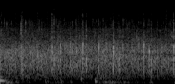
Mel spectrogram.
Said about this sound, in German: Könnt ihr denen mal einen richtig fetten Applaus geben? Mega, mega, was sie machen.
